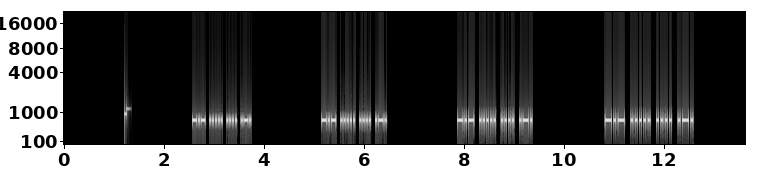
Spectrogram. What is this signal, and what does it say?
Morse code, heard as a keyed tone, about 33 wpm, 700 Hz. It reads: K5HR K5HR K5HR K5HR
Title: Speed Racing - USA 1x2 Call Signs 28wpm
